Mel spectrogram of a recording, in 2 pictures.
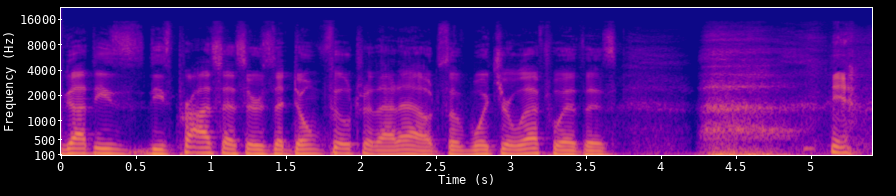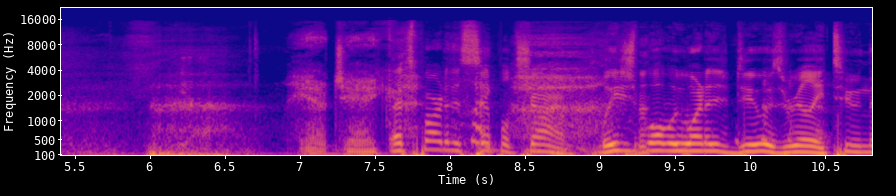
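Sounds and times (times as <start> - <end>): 
speech: 0.0 - 5.4, 7.0 - 10.7
heavy labored breathing of someone out of breath: 3.7 - 6.9, 8.1 - 9.3.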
